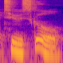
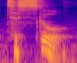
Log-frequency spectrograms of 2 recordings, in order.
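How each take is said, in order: First: The word 'to' is full and strong. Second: The word 'to' is reduced and weak. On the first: The speaker calls it wrong. "We don't say to school usually" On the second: The speaker calls it right. "we would pronounce it as t"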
